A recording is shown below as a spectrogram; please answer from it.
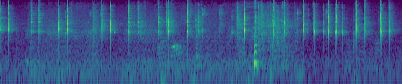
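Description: Metal lids on glass jars of freshly water-bath-canned blackberry jam are tapped one after another to check the seals. Each tap gives a bright, short, high "ting" that dies away almost at once. The lids all ring clear rather than hollow, showing every jar has sealed.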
